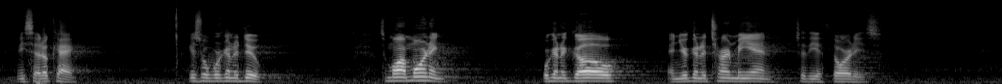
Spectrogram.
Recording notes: during the Crossroads service (9:30 am) on Sunday, February 21, 2016, at First Presbyterian Church of Arlington Heights, Illinois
